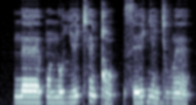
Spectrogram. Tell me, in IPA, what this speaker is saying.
n ɛː p õ n o ʎ e cʰ ẽ ǃ õ | s e ɟ ẽ ɟ ɯ β ɛ̃

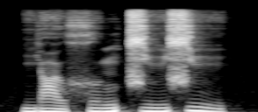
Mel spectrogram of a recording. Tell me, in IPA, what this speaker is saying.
j ɑ˨˩ ʊ̯ x ʊ˧˥ ŋ t͡ɕ i˧˥ ɕ i˥˩

